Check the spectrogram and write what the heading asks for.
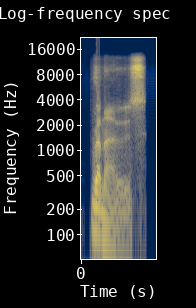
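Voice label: "rimose", British English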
